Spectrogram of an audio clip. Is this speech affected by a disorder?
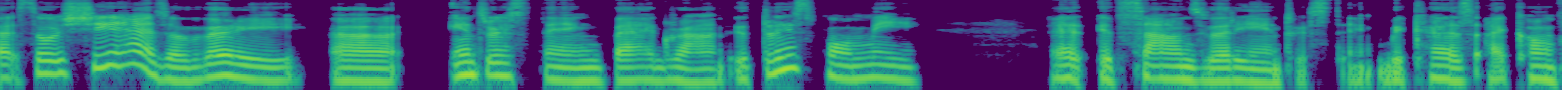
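No.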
